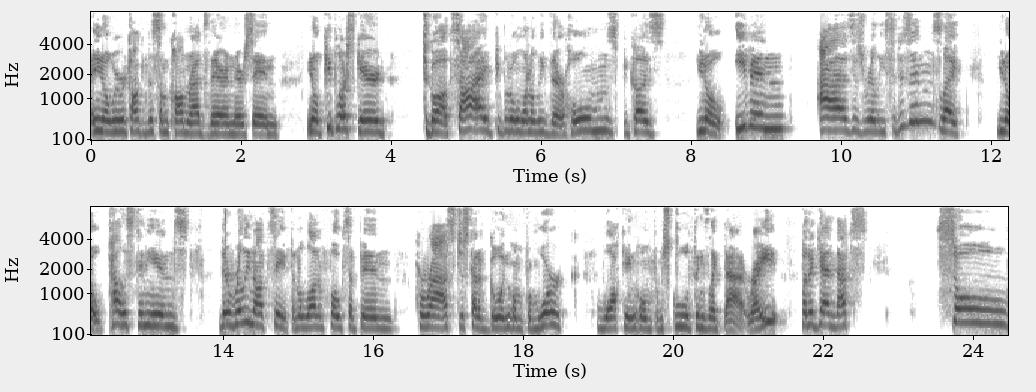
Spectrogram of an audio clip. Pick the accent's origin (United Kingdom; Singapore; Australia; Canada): Canada; as a Jew, as a Canadian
